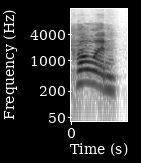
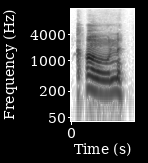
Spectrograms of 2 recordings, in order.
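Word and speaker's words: Cohn: Oh my God, Mark Cohen. Or I'm sorry, Cone.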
